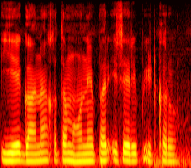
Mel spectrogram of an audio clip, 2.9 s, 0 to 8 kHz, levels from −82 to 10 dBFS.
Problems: constant background noise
